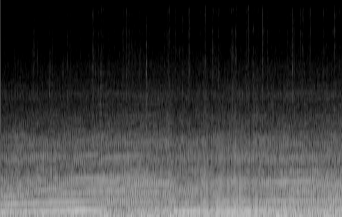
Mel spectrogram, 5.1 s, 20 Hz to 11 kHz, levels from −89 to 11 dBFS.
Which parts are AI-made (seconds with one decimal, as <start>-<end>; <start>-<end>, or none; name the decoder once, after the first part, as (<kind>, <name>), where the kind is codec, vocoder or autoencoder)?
2.9-3.9 (vocoder, Vocos)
